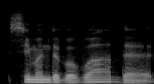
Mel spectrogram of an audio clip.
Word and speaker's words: Simone de Beauvoir: Simone de Beauvoir, Yes. yeah. Yeah, so he wrote a book, which I can't pronounce the name, called The Second Sex.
